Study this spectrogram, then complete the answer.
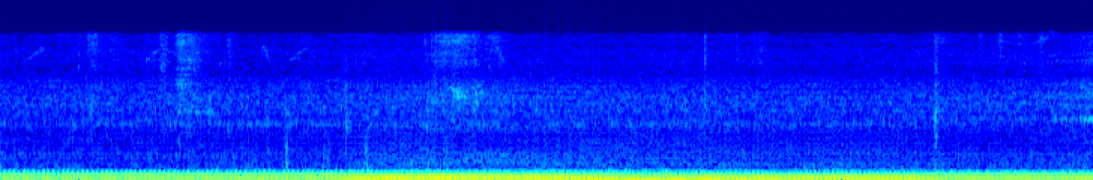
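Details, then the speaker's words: Used Toyota Vios engine health check at idle, from inside the cabin: a low, even rumble with no misses, knocks or shake means the engine is not misfiring or running rough, so it is healthy. "Nah jadi kalau bunyi knalpot seperti ini dia tidak merebet itu berarti Mesinnya tidak pincang"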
